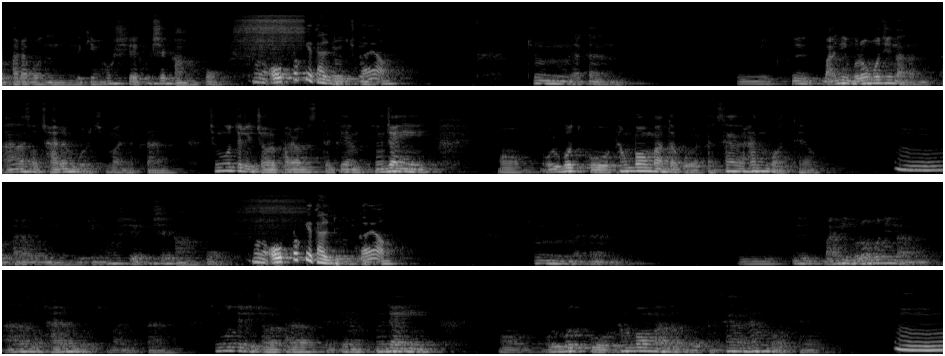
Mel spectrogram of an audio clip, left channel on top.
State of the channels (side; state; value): both; normal; correlation 0.59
